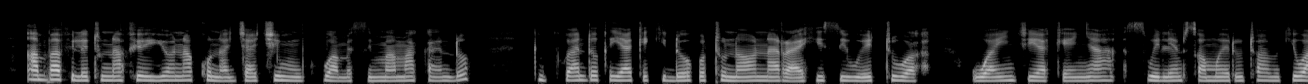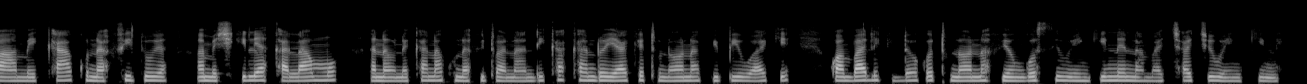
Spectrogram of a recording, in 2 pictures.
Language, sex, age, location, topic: Swahili, female, 18-24, Nakuru, government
